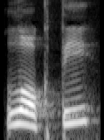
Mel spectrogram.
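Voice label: "локті", Komi, female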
